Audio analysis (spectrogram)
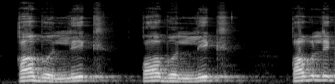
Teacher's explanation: قبلک میں قلقلہ ہوگا، اس لیے کہ با ساکن ہے اور جب یہ ساکن آ جائیں تو اس پر قلقلہ ہوگا، اس لیے کہ حروف قلقلہ 5 ہے، قاف، طا، با، جیم، دال، جس کا مجموعہ ہے قطب جدن، قطب جدن۔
